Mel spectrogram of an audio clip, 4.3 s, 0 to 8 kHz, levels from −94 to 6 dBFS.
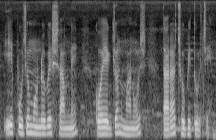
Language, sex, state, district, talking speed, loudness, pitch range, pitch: Bengali, male, Tripura, West Tripura, 125 wpm, -19 LUFS, 130-155 Hz, 140 Hz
